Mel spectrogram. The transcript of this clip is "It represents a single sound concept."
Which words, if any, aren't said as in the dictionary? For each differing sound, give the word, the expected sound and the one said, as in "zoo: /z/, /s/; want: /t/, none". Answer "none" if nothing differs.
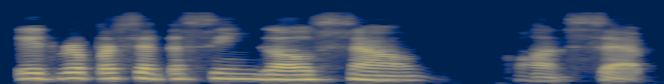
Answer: represents: /z/, /s/; represents: /s/, none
